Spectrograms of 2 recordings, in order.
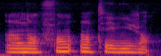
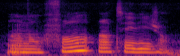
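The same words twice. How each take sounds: The two takes are said the same way.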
